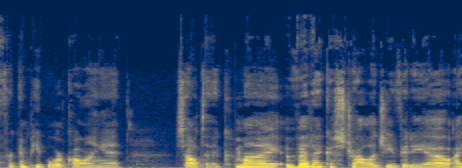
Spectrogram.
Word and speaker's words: Celtic: Also butchered pronunciation of Celtic. I called it Celtic like with an S instead of with a K.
